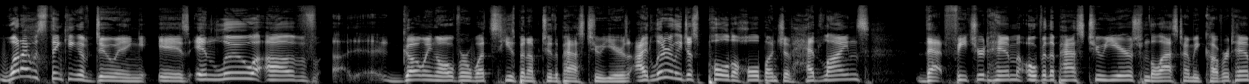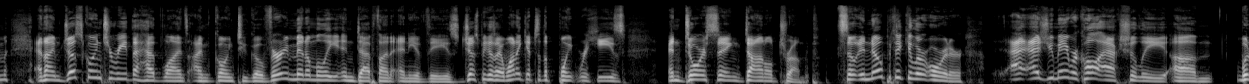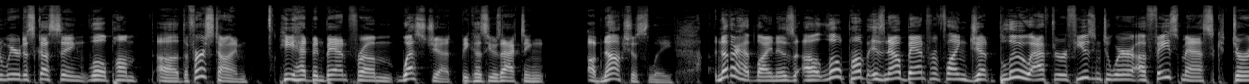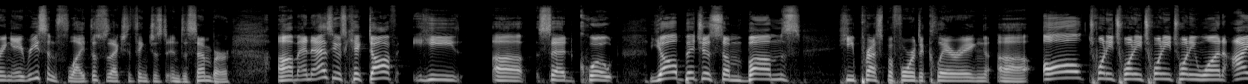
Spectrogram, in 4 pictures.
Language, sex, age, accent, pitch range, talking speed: English, male, 30-49, American, 165-230 Hz, 195 wpm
